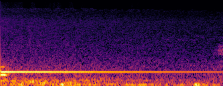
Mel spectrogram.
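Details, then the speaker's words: Tuning fork tone in a simulated ASMR cranial nerve exam (Rinne test): faint steady hum held behind the ear until no longer heard, then moved in front of the ear for air conduction, then a brief louder sound. "I want you to tell me when you can't hear the sound of the tuning fork anymore and then I'm going to move the tuning fork around to in front of you yeah yeah and I want you to tell me if you can hear it again"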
